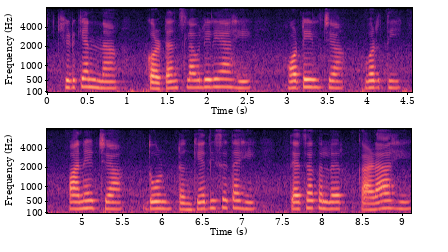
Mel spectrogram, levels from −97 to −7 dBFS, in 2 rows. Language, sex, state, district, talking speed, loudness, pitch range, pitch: Marathi, female, Maharashtra, Aurangabad, 110 wpm, -30 LUFS, 235-255 Hz, 240 Hz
